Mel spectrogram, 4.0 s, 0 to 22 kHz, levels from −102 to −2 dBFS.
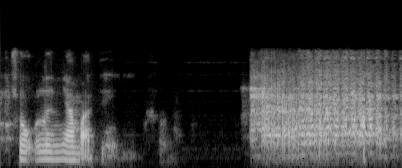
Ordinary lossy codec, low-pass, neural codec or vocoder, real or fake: Opus, 32 kbps; 7.2 kHz; vocoder, 22.05 kHz, 80 mel bands, HiFi-GAN; fake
